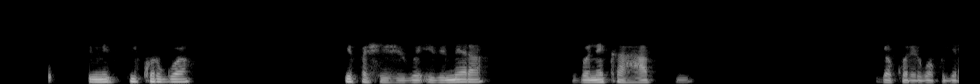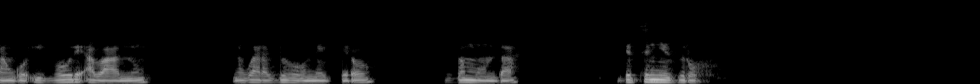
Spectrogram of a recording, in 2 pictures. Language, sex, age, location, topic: Kinyarwanda, male, 25-35, Kigali, health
